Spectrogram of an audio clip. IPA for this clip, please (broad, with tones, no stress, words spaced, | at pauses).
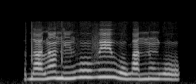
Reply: da˨lã˦dĩ˨˦ voː˦veː˦βo˨wa˨ nũ˨ βo˨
